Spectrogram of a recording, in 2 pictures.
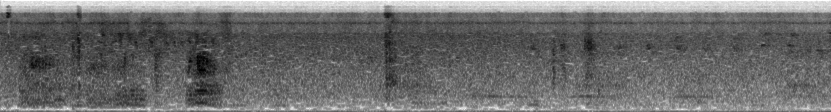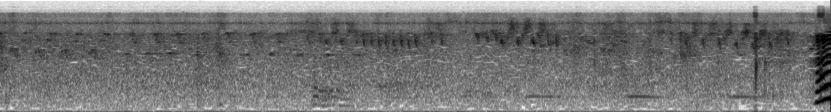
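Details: Litter of five-week-old Labradoodle puppies giving soft, thin whimpering whines that recur every second or two over steady background hiss, with scattered knocks and a loud thump at the end.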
